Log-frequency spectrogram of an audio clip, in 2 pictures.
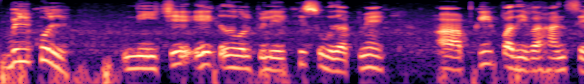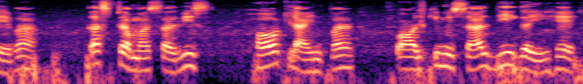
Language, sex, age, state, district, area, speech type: Urdu, female, 60+, Delhi, North East Delhi, urban, spontaneous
